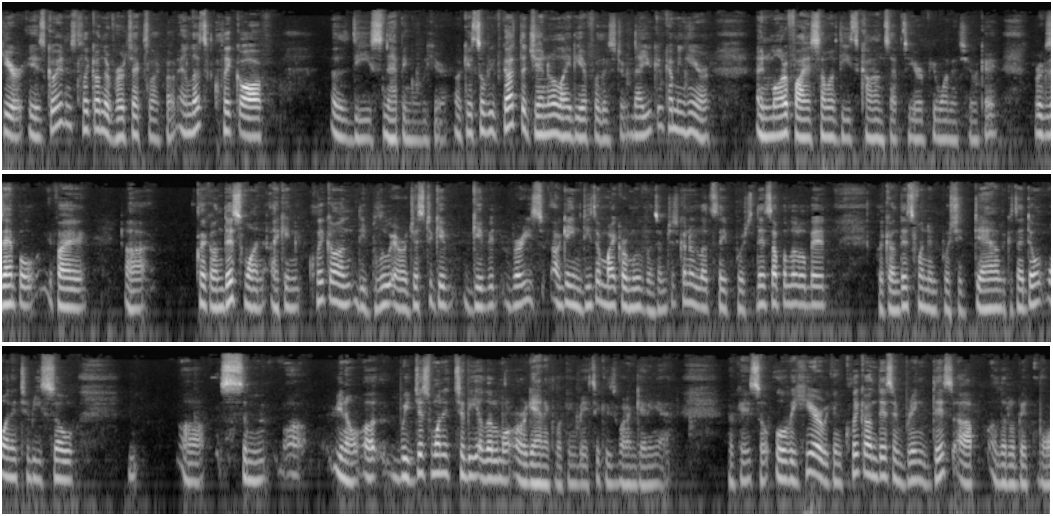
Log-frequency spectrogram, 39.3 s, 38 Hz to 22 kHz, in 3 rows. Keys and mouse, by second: 5.8 middle click, 7.8 middle click, 9.2 middle click, 17.7 click, 24.8 click, 28.8 middle click, 33.4 middle click, 37.5 click.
